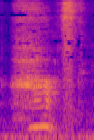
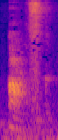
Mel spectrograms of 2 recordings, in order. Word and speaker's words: ask: Alright, what's the accurate way of pronouncing this word? It's very simple. You have longness form ah, is that this word? So when you add that to consonant close to sk, it gives you ask.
